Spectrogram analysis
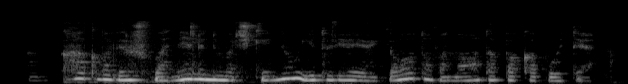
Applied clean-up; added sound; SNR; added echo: none; none; none; none.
